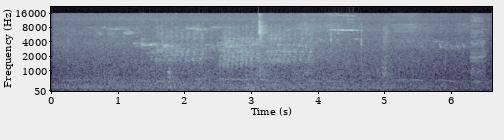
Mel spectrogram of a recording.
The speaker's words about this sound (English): I'll leave you just with that evening bird song.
